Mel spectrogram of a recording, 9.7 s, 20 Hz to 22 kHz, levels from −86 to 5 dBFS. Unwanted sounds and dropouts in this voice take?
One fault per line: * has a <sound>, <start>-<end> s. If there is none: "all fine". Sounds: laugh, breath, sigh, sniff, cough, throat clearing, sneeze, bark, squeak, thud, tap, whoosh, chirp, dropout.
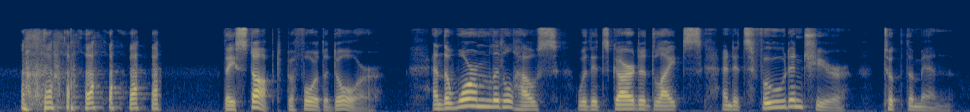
* has a laugh, 0.2-1.7 s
